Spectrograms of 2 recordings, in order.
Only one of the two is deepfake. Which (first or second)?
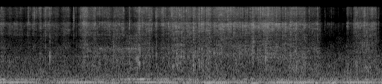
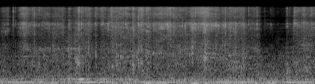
second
